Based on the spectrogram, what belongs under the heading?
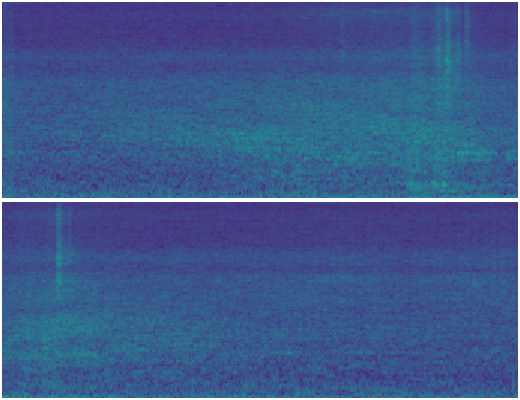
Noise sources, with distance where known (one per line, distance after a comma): medium-sounding engine, far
